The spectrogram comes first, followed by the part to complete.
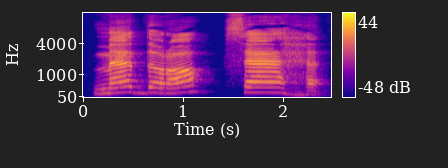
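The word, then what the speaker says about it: مدرسة: Et à l'arrêt, at se prononce comme ha avec soukoun. Madrasah. Madrasah.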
